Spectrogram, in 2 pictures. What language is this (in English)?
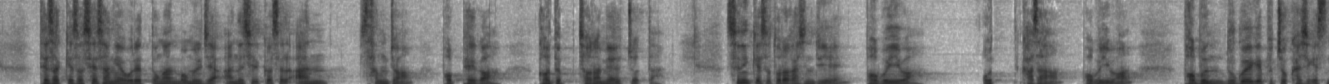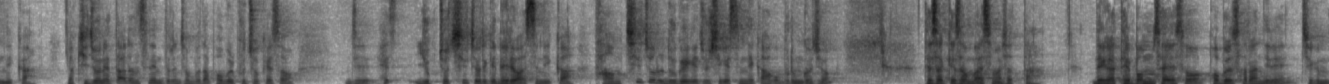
Korean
